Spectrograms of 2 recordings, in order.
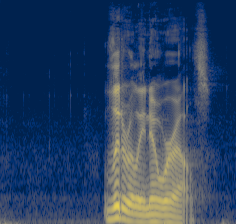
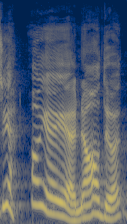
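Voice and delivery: high, breezy mock Trump; imitating Trump; 9 semitones higher than usual. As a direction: toss it off like a shrugging Trump. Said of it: "Trump looks at the person and goes".

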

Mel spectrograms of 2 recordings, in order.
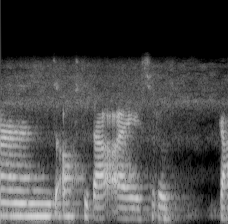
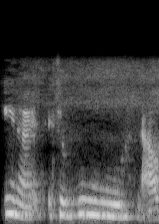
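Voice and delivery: usual speaking voice

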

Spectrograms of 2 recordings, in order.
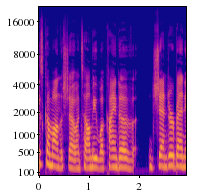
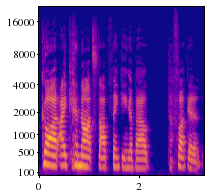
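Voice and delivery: normal talking voice

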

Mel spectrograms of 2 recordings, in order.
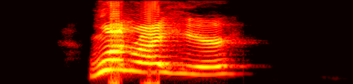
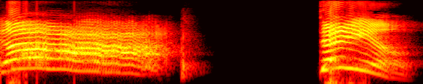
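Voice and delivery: loud, high cry of falling; mock pained yell; 8 semitones higher, 10 dB louder than usual. Student tipping back in a class chair, mock pained yell. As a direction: yelp as if crashing backward. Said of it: "You're like".

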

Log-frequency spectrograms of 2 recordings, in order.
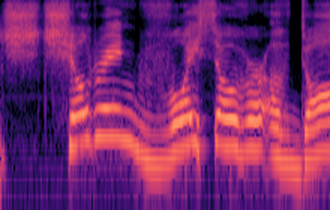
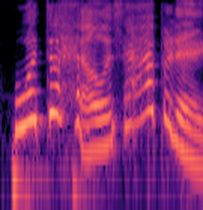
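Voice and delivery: baffled disbelief; 11 semitones higher than usual. Retold or imitated. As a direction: pitch it way up in total disbelief. Retelling his baffled reaction.

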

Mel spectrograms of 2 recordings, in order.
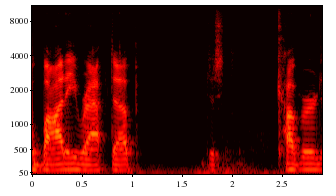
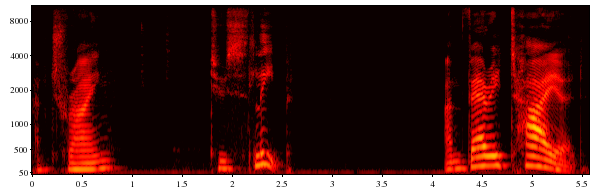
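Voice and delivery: put-on sleepy little girl; 3 semitones higher, slower than usual. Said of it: "girl wakes in bed".

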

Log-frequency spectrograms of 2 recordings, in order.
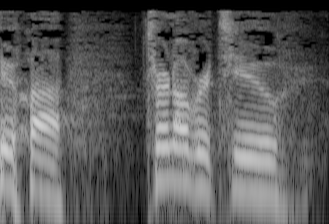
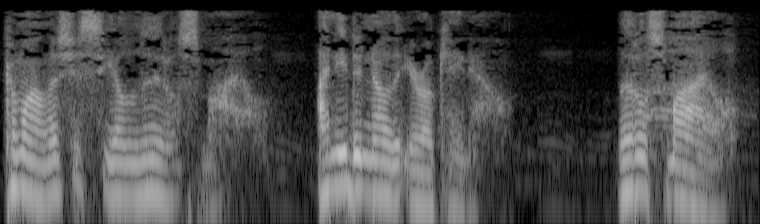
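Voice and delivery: soft, low coaxing plea; 4 semitones lower, 8 dB quieter than usual. Retold or imitated. Father softly begging his daughter for a smile. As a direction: gently beg for a smile. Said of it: "father coaxing daughter".

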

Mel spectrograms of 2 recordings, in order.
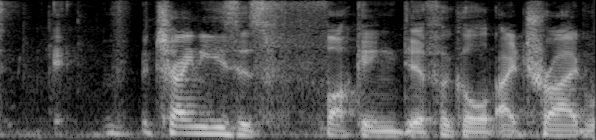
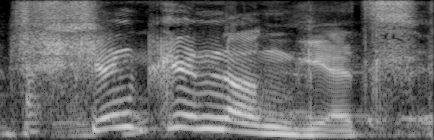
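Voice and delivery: laughing; 7 semitones higher, much slower than usual. Pretend. Worker voice through laughter.

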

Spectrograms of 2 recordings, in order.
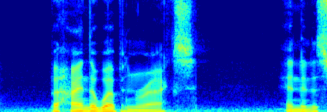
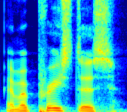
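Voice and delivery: very loud, higher furious scream; 3 semitones higher, 10 dB louder than usual. Acted. Mother screaming at her son while squeezing his ear. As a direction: scream it with full rage. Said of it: "she screamed as she squeezed".

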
